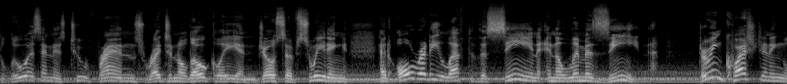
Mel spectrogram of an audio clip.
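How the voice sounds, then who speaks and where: A man reading scripted true-crime documentary narration as the narrator. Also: fairly high pitch.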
